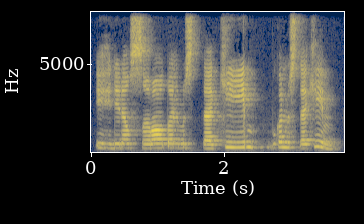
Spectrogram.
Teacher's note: Dia bukan kaf akan tetapi dia qof ya dia tebal bukan tipis.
